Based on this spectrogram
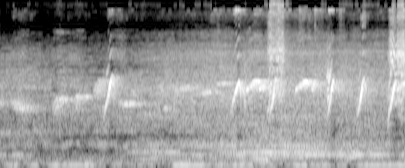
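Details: Greater green leafbirds, a male and female being paired, described as calling actively. Drawn-out whistled notes rise and fall, mixed with quick upward-flicking chips, over a steady low background hiss.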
